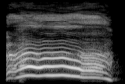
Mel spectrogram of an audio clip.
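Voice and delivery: sharp high cry of pain. A narrator's reading. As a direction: cry out clutching your head. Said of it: "the teacher cried".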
